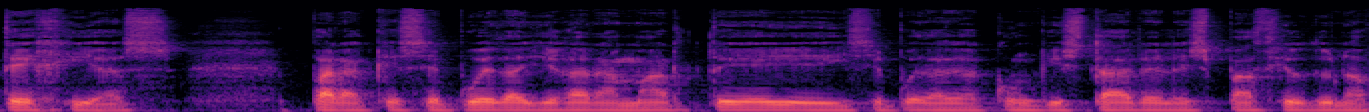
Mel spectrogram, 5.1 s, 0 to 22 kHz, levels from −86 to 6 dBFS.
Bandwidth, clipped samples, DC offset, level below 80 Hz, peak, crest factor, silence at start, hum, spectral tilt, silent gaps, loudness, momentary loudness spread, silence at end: 16 kHz; under 0.1%; under 0.1%; -44 dBFS; -10 dBFS; 18 dB; 0 s; none; -5.5 dB/octave; none; -29 LUFS; 8 LU; 0 s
